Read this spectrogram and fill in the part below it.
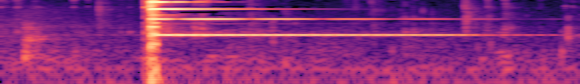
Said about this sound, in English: Right then. The bell.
